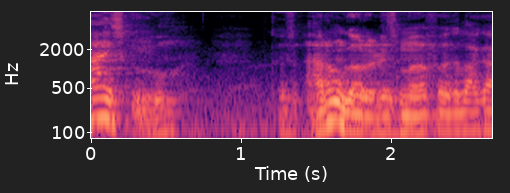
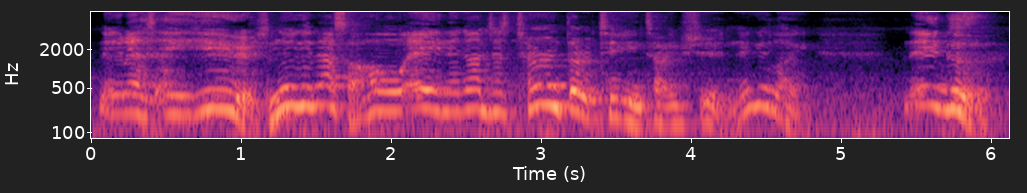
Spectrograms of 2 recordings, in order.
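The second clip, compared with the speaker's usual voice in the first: much higher, stunned and incredulous; a kid reeling from his sentence; disbelief; 11 semitones higher than usual. Retold or imitated. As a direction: pitch up in shocked disbelief. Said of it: "I'm like".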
